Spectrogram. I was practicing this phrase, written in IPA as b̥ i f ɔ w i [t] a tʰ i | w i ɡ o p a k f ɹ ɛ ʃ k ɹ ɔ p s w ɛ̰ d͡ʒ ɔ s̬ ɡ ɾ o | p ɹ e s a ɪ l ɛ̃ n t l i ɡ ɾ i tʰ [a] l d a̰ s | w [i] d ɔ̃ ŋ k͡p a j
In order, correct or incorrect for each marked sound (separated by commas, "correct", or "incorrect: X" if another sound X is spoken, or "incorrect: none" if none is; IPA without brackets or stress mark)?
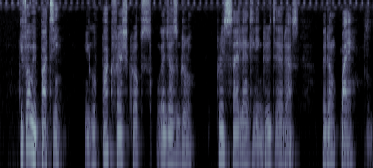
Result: incorrect: p, incorrect: ɛ, incorrect: ɛ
